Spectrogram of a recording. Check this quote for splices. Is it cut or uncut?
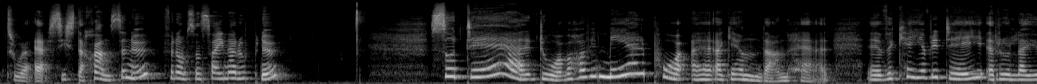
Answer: uncut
